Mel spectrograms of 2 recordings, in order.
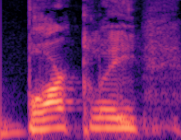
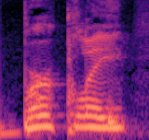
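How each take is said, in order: First: The first vowel sounds like 'ar' in 'car'. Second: The first vowel sounds like 'er' in 'her'. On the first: This is the British way of saying it. "the British philosopher" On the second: This is the American way of saying it. "the American university"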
